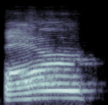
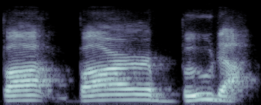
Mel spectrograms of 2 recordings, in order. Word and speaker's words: Barbuda: He says it's Barbuida, Barbuida, not Barbuda.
